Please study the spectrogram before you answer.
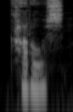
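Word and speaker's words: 過労死: 뭐 이걸 카운트하는 방식도 사람마다 다른데 카라테, 네, 카라오케, 가로시. 과로사의 발음, 일본 발음인 카로시가 영어로 이걸 다른 단어로 표현할 수 있는데도 불구하고 사실상 국제어로 받아들여지고 있습니다.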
